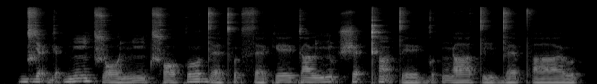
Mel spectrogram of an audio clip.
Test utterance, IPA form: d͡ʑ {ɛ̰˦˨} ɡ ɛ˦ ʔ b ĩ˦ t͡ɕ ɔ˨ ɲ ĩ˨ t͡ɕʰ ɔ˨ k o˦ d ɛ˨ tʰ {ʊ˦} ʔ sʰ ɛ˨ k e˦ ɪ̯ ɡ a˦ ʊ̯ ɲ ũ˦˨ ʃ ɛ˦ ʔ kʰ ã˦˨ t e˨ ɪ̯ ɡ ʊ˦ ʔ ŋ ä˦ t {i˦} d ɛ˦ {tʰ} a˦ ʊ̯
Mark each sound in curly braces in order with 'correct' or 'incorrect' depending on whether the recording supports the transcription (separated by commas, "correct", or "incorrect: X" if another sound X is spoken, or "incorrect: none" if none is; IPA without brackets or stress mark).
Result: correct, correct, incorrect: i˨, incorrect: pʰ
